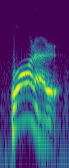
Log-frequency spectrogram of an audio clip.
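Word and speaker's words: honour: তারপর খেয়াল করেন এইস সাইলেন্ট লেটার এইস এর পরে ও বা ডাব্লিউ এর পরে এইস থাকলে আপনার এইস লেটারটি সাইলেন্ট থাকবে। এখানে খেয়াল করেন অনেস্ট, অনার, আওয়ার, প্রতিটি আপনার ওয়ার্ডের ভিতরে এইস এর পরে ও আছে।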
